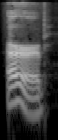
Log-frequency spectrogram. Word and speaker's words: herb: So the initial H was still silent in Middle English and Early Modern English. And when English speakers settled parts of the New World in the 17th and 18th centuries, they brought that pronunciation with them. That's why it's still herb in American English.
